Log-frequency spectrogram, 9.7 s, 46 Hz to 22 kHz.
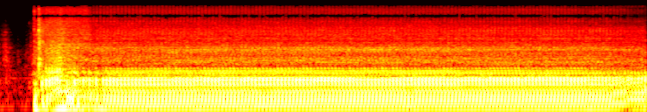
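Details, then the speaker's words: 1987 Honda XR250 trail bike with good compression and a leaking fuel tap, on the flipping stand for a gearbox check: brief crank then a steady, even thumping single-cylinder idle, no knocks or rattles; runs healthy. "Flipping stand for the gearbox check, which is a bit silly, but anyway, it does run proper good, he says."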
